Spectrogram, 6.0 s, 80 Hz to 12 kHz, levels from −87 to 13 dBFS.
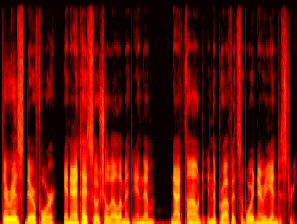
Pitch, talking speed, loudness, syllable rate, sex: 120 Hz, 160 wpm, -20 LUFS, 5.8 syllables/s, male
